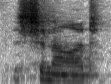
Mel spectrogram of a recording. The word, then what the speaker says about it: Chouinard: How do you pronounce his surname? Yes, Chouinard.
